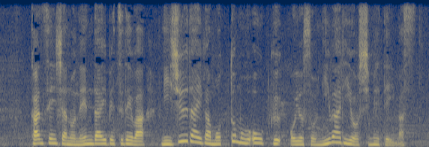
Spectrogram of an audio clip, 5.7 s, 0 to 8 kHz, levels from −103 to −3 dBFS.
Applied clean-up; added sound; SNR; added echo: none; none; none; none.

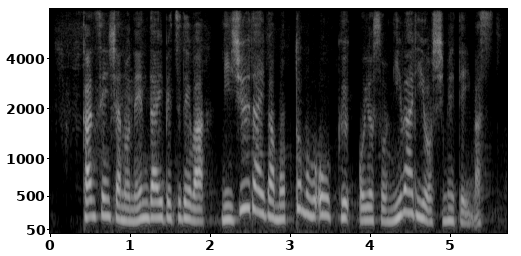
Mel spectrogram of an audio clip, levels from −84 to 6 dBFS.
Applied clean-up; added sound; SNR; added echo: neural separator model SepFormer DNS4.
